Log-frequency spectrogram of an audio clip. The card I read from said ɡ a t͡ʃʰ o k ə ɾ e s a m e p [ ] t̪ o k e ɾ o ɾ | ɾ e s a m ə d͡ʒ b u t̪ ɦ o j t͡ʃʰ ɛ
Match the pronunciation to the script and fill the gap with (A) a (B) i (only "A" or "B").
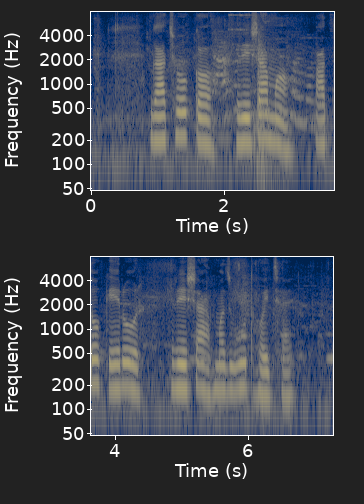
A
